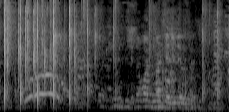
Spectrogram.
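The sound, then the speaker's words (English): Scattered hand claps of applause for a speaker, with a few sharp, separate claps near the start. People talk over and after the claps. “Give a round of applause to Alfred once again.”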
